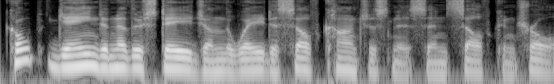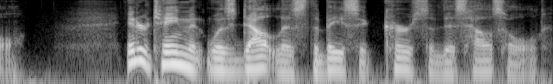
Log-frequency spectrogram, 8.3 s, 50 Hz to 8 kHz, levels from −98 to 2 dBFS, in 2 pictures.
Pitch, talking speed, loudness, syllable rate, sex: 110 Hz, 160 wpm, -19 LUFS, 4.9 syllables/s, male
